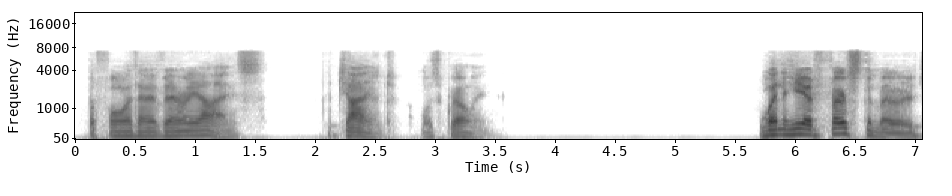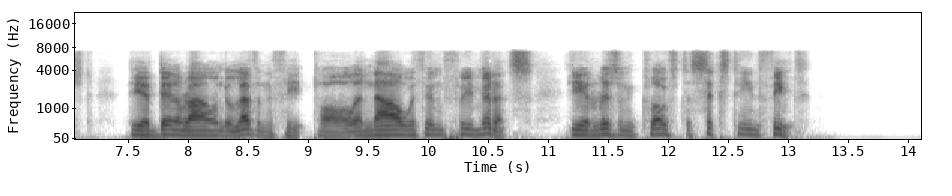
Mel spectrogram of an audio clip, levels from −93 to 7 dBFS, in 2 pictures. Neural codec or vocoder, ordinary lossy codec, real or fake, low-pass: codec, 32 kHz, 1.9 kbps, SNAC; MP3, 48 kbps; fake; 7.2 kHz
